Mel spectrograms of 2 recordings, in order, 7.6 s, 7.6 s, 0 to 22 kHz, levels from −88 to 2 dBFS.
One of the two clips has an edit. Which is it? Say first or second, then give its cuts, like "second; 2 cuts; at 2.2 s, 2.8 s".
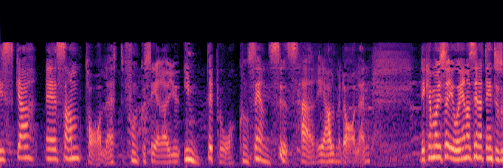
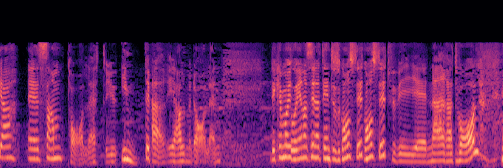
second; 4 cuts; at 1.6 s, 2.3 s, 4.4 s, 5.5 s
